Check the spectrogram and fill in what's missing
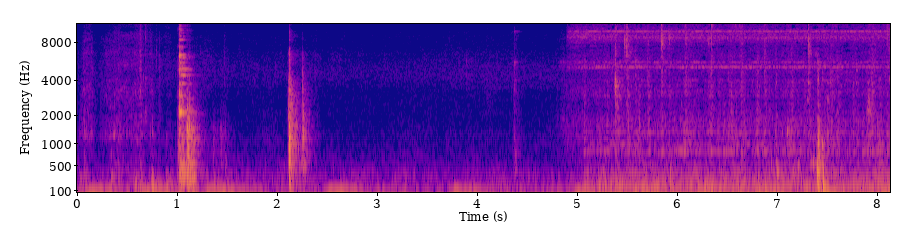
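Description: Water is poured into a cup in a home kitchen while barbecue sauce is being made. A few dish clinks come first, then a steady, soft rushing pour.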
